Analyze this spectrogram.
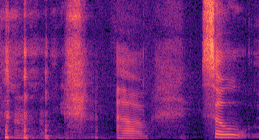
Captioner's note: laughing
